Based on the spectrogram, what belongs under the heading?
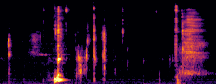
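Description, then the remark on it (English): Someone takes a sip of water: a soft gulp and swallow, a few small wet mouth clicks, then a breathy exhale, with no talking. “I'm just gonna take a drink of water and try not to break down while reading it, because it's really, really good.”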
